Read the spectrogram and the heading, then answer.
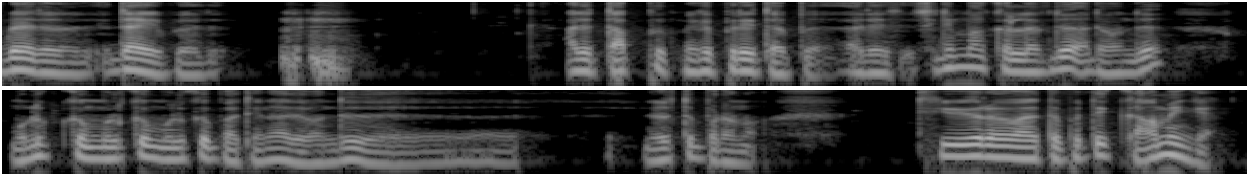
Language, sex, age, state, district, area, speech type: Tamil, male, 30-45, Tamil Nadu, Salem, urban, spontaneous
